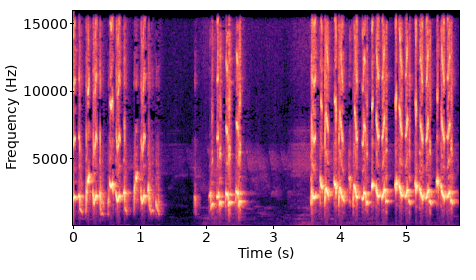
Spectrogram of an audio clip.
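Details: Yellow-vented bulbul giving a fighting song of the ngalas uplik ropel type to trigger replies: jumbled, rolling chatter notes in three groups split by short silences.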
